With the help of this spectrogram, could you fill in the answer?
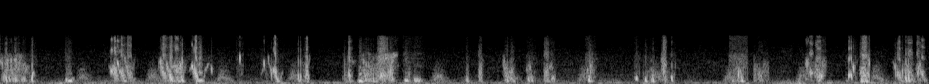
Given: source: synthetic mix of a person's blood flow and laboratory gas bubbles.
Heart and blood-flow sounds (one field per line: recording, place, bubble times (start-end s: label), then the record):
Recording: Doppler ultrasound of blood flow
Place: subclavian vein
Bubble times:
0.00-0.38 s: bubbles
0.66-0.75 s: bubbles
1.08-1.36 s: bubbles
1.58-2.14 s: bubbles
2.36-2.44 s: bubbles
2.61-2.83 s: bubbles
2.96-3.11 s: bubbles
3.42-3.99 s: bubbles
4.02-4.24 s: bubbles
4.65-4.70 s: bubbles
4.78-4.84 s: bubbles
5.02-5.16 s: bubbles
5.26-5.37 s: bubbles
5.43-5.56 s: bubbles
5.85-5.98 s: bubbles
6.34-6.40 s: bubbles
6.43-6.58 s: bubbles
6.60-6.76 s: bubbles
7.29-7.48 s: bubbles
7.54-7.69 s: bubbles
8.05-8.27 s: bubbles
8.45-8.70 s: bubbles
8.92-9.28 s: bubbles
From the record:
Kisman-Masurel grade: 242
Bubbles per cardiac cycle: several, 3 to 8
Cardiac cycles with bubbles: 100%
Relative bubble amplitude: moderate (0.250 to 0.450)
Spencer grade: 3 (all of the cardiac periods contain showers or single bubble signals, but not dominating or overriding the cardiac motion signals)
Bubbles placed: anywhere in the cardiac cycle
